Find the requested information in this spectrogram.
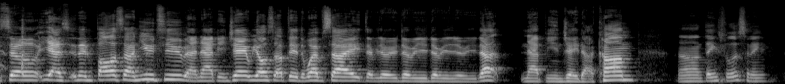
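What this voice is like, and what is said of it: Game show host voice. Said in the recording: “It's my game show voice now.”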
